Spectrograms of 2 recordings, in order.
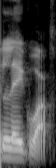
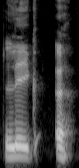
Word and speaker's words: Ligue 1: I'd probably say League 1. I'd probably say Ligue 1 is how they say it.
